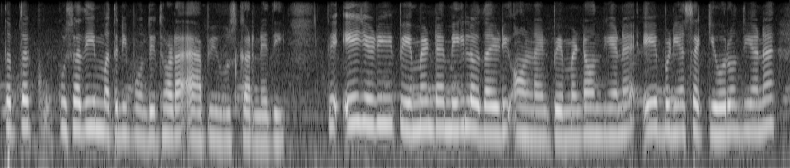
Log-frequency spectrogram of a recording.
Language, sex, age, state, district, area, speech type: Dogri, female, 18-30, Jammu and Kashmir, Samba, rural, spontaneous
